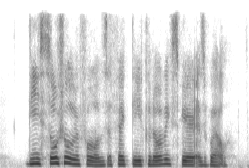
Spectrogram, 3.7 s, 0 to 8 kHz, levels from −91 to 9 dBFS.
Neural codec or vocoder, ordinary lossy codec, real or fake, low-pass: codec, 16 kHz, 4 kbps, FreqCodec, smaller model; AAC, 48 kbps; fake; 7.2 kHz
